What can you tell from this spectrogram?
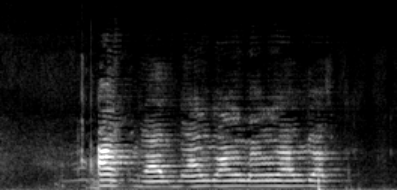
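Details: A pet cat lets out one clear, steady meow lasting about a second and a half, held level in pitch and ending abruptly, recorded indoors with little else audible.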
